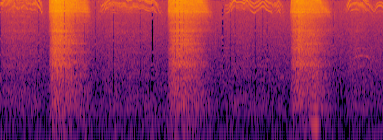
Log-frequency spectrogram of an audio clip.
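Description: A man breathes out deeply and slowly, again and again.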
